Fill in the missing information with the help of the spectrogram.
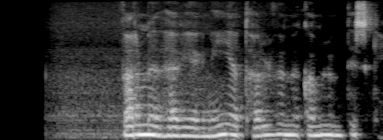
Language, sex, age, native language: Icelandic, female, 40-49, Icelandic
